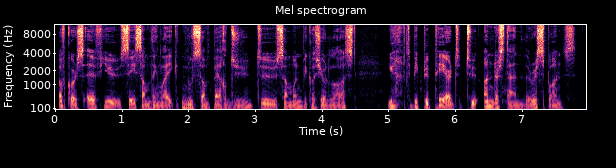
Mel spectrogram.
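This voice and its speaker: A man hosting a scripted language lesson, explaining clearly and repeating phrases slowly and deliberately. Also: lowish voice, expressive, darkish tone, dry recording, clean studio sound. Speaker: language teacher and host.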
